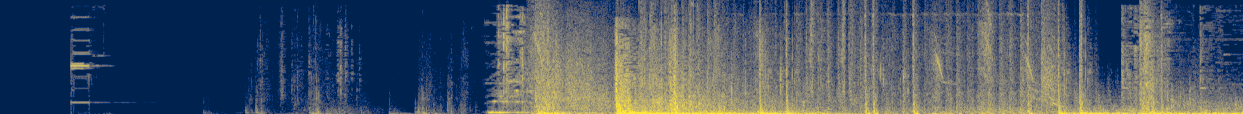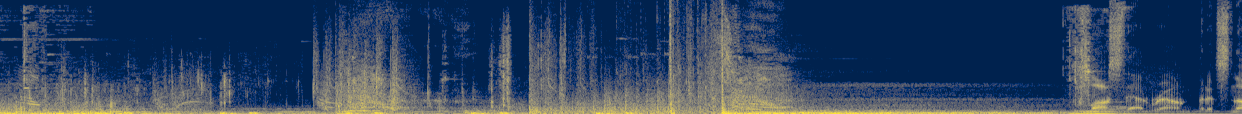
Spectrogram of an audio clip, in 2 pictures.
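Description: Rapid video game gunfire and explosions during a multiplayer gunfight round, a loud continuous barrage of shots and booms that runs almost unbroken after a few quiet seconds, with game music or voices mixed underneath.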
